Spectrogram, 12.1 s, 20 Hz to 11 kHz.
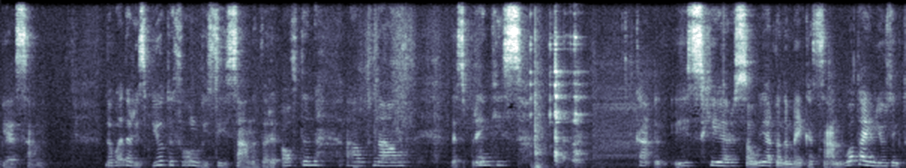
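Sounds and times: ceramic dish clinking on table: 7.1s - 7.9s.

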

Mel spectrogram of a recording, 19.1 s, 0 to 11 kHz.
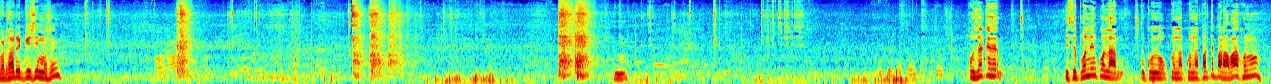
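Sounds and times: faint voices: 0.0s - 11.3s
tongs scraping through stones: 9.2s - 12.2s.

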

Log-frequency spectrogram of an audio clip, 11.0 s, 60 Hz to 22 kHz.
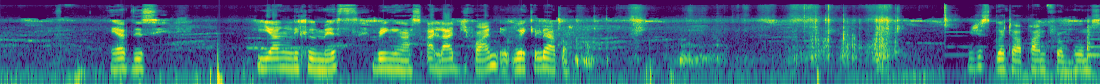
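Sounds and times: scraping: 5.0s - 9.9s
rustling handling noise: 5.4s - 9.4s.

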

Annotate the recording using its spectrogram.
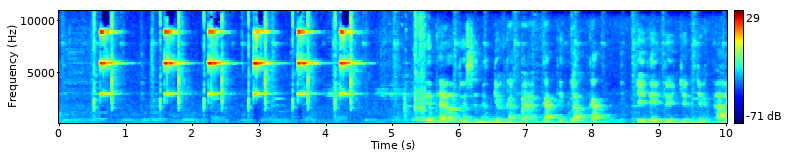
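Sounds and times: scanner click: 0.5s - 4.7s
barcode scanner beeps: 0.5s - 4.8s.

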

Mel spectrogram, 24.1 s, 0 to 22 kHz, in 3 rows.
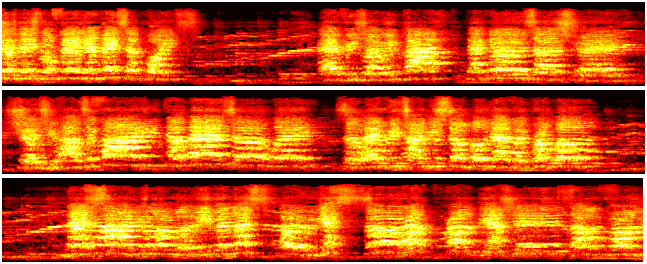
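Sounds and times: children's choir singing: 0.0s - 2.6s, 3.9s - 15.8s, 16.8s - 24.0s.

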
